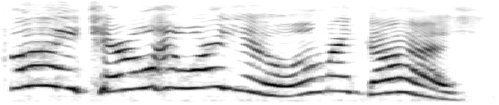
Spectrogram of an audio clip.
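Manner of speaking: high, loud squeal of greeting; thrilled screaming hello to friends; excited shout. Real, not acted. Greeting friends joining the live.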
